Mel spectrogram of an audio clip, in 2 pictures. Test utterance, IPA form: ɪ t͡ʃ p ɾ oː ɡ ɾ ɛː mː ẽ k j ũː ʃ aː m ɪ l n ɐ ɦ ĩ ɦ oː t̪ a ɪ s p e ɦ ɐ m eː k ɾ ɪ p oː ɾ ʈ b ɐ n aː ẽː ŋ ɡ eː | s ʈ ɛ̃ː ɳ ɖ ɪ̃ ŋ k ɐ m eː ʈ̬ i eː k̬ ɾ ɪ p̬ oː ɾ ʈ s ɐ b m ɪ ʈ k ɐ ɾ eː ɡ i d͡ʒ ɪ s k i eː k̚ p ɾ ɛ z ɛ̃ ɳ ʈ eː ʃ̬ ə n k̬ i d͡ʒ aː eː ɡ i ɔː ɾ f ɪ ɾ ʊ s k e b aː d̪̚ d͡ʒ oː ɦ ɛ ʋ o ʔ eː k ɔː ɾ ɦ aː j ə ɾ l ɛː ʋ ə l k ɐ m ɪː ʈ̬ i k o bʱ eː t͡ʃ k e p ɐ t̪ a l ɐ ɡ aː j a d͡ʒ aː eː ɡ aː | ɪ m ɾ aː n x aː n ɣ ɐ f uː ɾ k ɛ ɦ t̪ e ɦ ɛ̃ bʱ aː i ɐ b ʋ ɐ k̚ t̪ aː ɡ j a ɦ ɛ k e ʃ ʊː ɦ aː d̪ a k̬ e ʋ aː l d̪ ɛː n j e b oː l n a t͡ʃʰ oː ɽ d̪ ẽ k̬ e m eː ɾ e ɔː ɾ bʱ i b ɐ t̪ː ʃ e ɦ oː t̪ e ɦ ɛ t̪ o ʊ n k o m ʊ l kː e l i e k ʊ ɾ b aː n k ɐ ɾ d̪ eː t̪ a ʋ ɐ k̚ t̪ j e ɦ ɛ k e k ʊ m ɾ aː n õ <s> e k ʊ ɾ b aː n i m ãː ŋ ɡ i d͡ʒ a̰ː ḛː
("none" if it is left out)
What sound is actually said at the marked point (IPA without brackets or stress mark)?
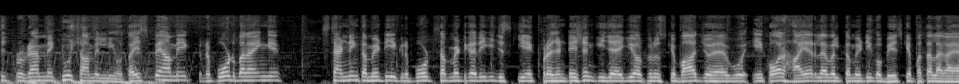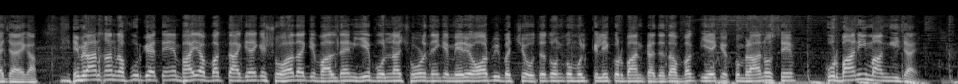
s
